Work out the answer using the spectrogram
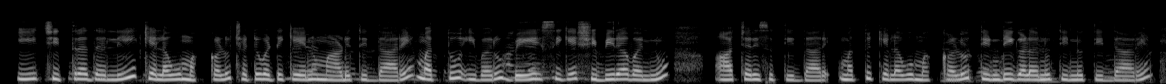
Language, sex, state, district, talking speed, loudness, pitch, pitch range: Kannada, female, Karnataka, Mysore, 135 wpm, -24 LUFS, 230 Hz, 215-250 Hz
